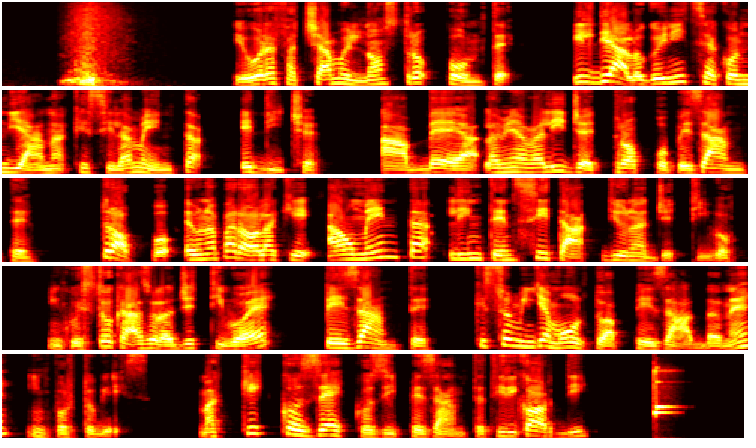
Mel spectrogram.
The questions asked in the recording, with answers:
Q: Ma che cos'è così pesante?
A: La valigia.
